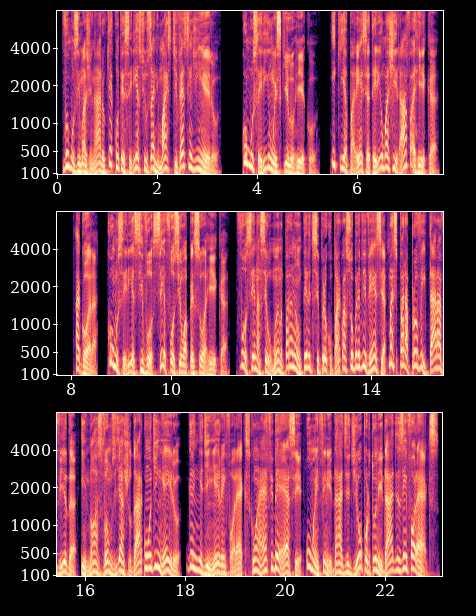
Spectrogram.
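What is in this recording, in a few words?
POR-BR, Portuguese, Brazil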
